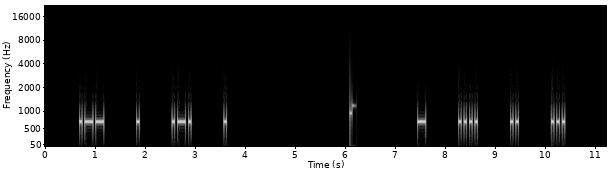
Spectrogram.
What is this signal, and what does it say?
Morse code, heard as a keyed tone, about 22 wpm, spaced as for 10 wpm, 700 Hz. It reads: WERE THIS
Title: 4x Character Spacing - Top 100 Words - 22wpm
